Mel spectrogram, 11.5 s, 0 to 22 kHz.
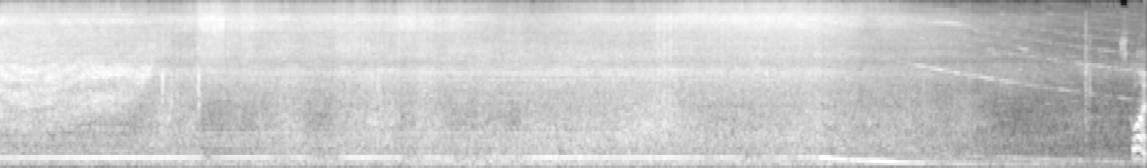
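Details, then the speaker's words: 1977 Hoover 427 cylinder vacuum cleaner, near mint, no internal dust bag fitted, pushed over carpet; steady motor hum with soft airy rush, smooth and even, no knocks; normal running. "Revel in the Retro sound and smells obviously you can hear the cleaner you can't smell it we haven't got that technology yet"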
